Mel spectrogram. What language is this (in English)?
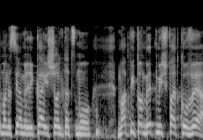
Hebrew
